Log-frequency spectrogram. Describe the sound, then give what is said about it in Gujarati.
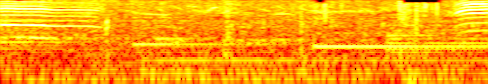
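Sheep bleating in a flock kept by shepherds at night: several wavering, nasal bleats rise above a steady murmur of animal noise, one near the start and another toward the end. “એ સમયે ઘેટા પાળકો રાત્રે પોતાના ઘેટાઓને સાચવતા હતા।”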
